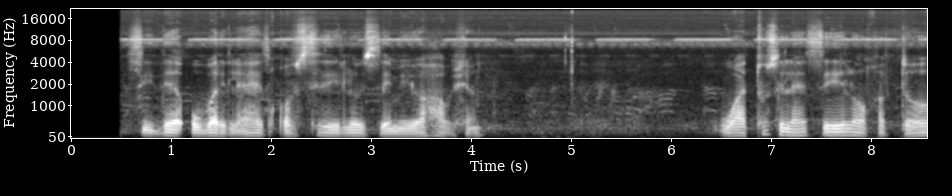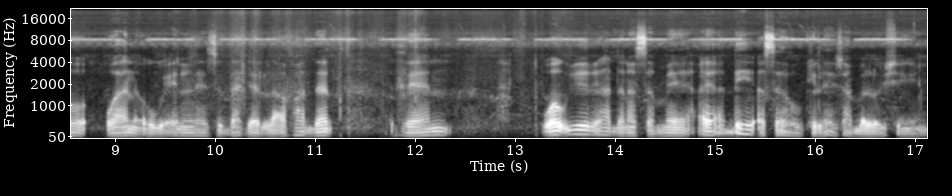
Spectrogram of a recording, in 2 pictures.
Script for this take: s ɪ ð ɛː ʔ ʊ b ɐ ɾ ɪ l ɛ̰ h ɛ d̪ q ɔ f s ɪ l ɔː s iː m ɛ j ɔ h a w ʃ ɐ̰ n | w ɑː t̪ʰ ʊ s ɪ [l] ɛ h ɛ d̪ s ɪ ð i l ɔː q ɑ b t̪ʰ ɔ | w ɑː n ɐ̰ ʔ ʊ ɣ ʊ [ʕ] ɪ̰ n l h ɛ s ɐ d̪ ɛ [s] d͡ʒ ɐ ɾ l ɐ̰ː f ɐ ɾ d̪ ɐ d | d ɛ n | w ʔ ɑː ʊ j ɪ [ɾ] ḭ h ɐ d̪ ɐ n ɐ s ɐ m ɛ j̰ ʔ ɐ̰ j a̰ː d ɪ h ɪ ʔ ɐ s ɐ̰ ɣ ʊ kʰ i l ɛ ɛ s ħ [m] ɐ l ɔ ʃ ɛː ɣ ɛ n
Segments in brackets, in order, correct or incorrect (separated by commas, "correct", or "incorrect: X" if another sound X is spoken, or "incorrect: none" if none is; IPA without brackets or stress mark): correct, correct, incorrect: ħ, correct, incorrect: b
